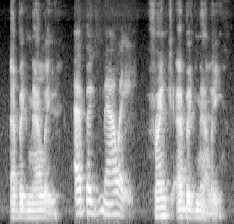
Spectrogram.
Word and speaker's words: Abagnale: based on Frank Abagnale how do you say his last name in the movie they said it a big Nellie epic malli Frank Abagnale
